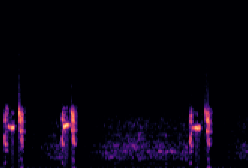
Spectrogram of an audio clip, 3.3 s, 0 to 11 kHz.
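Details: Peregrine falcon calling at the Evoluon nest site in the Netherlands, 7 February 2020, 15:55: three pairs of short, harsh, clipped notes spaced about a second apart, with a faint low murmur between them.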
